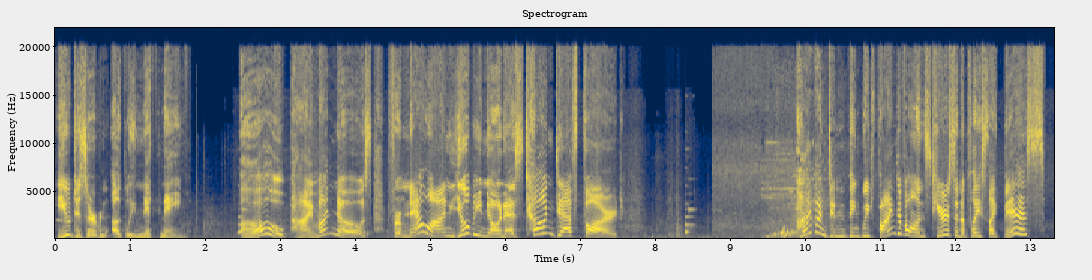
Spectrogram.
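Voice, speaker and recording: A woman voicing a tiny, cheeky, excitable fairy companion who talks in exclamations, in an anime video game. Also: extremely high pitch, takes it slowly, noisy background, full character voice. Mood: teasing. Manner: speaks of herself in the third person, exclamatory. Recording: music behind the voice.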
